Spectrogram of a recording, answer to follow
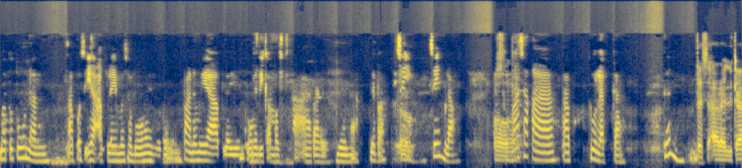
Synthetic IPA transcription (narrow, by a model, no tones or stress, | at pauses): mɐt̪ʊt̪uːnɐnt̪aːposʔɪʔa̰ːʔɐplajmosɐbuːhɐjmoɡɐ̰no̰npaːnomoɪʔaːʔɐplajːʊnkʊ̰ŋhɪnd̪iːkɐ̰mɐɡ̚ʔa̰ʔa̰ːɾɐlmuːnɐ̰d̪ɪba̰sijmsajmlaŋ | ʔoɐbaːsɐkat̪aːpo̥sːuːlɐt̪̚kɐ | ɡ̥ɐnont̪ɐsʔa̰ːɾɐlkɐ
